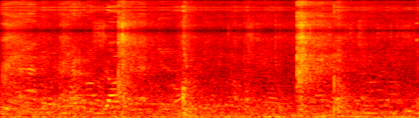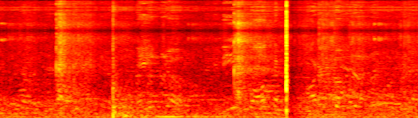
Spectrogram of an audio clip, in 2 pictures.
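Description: Hockey game on a plastic sport-court rink: scattered knocks of sticks and puck over indistinct players' voices, with one sharp crack near the end, the loudest sound.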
